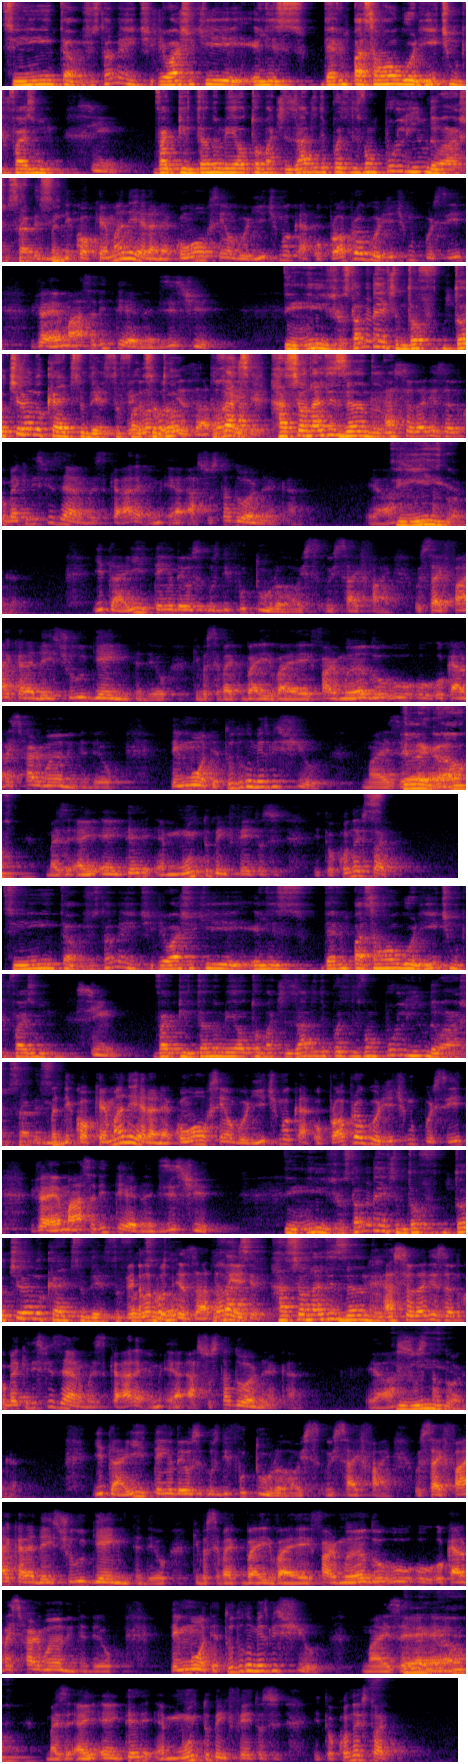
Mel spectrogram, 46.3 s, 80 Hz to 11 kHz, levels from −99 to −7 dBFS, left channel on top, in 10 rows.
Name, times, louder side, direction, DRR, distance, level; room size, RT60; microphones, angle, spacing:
voice 1, 0.0-5.2 6.2-9.9 16.7-20.4 20.7-22.5 27.1-27.7 41.1-41.9, left 4 dB, 50° left, 0.6 m, -32 dB
voice 2, 5.4-5.8 9.7-16.0 19.8-21.2 22.1-26.2 26.9-27.8 28.5-38.6 38.8-40.3 40.7-41.7 42.2-45.6, right 2 dB, 35° right, 1.0 m, -38 dB
20.5 x 8.4 x 3.5 m
head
